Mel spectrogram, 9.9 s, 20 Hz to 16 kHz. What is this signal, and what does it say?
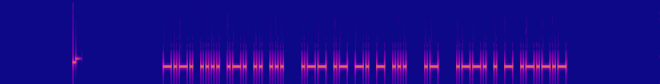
Morse code, heard as a keyed tone, about 30 wpm, 700 Hz. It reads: CHRIS WANTS A PET.
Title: Additional Easy Phrases 30wpm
